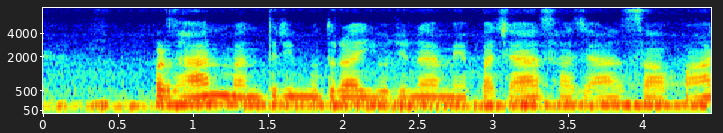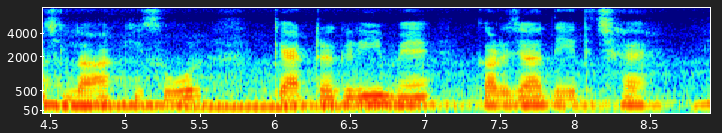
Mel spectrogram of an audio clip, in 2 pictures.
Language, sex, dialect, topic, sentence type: Maithili, female, Bajjika, banking, statement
